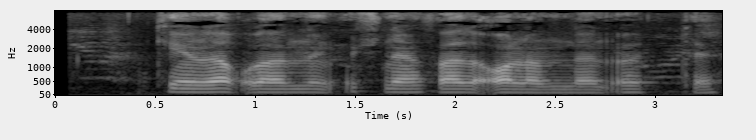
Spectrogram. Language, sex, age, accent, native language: Uzbek, male, 18-24, Jizzax, Uzbek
